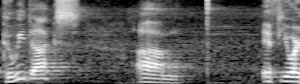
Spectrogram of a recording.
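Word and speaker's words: geoduck: were harvesting something called gooey ducks. Um, if you are not sensitive, you can put into Google image search gooey duck, which is spelled geo duck, all one word, and you will find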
